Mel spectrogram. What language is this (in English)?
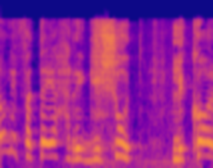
Hebrew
